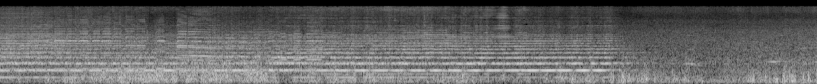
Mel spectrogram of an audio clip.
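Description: Semi-truck air horns sounding in one long, steady blast that cuts off about six seconds in, leaving street traffic noise.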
